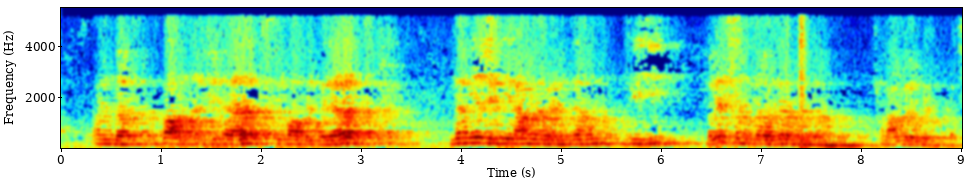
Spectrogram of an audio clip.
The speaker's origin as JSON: {"language": "Arabic", "country": "Egypt", "said": "أنا أقول على الأقل في بلدنا مصر"}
